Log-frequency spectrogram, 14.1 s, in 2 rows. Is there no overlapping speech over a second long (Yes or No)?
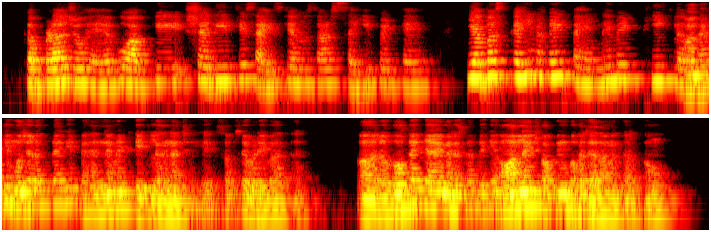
Yes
